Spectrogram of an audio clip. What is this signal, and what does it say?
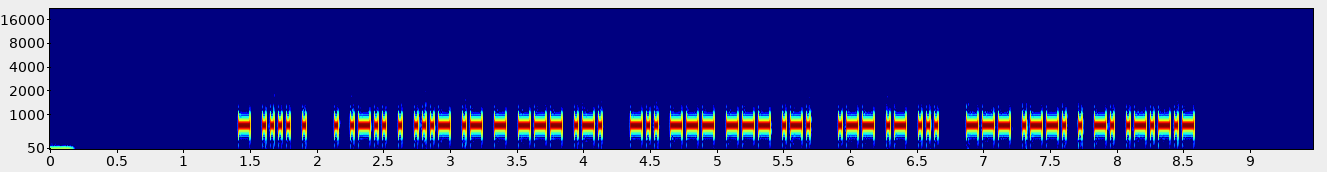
Morse code, heard as a keyed tone, about 40 wpm, 700 Hz. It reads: THE ELEVATOR DOOR WAS OPEN.
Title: Sentences from Top 1600 Words 40wpm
